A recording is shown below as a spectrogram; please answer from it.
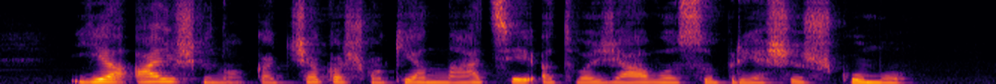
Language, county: Lithuanian, Klaipėda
